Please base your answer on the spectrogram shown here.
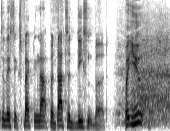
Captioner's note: laughter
